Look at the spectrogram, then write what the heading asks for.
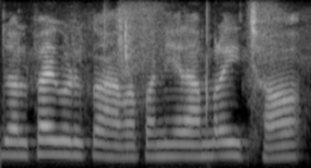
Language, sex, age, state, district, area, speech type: Nepali, female, 30-45, West Bengal, Jalpaiguri, urban, spontaneous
